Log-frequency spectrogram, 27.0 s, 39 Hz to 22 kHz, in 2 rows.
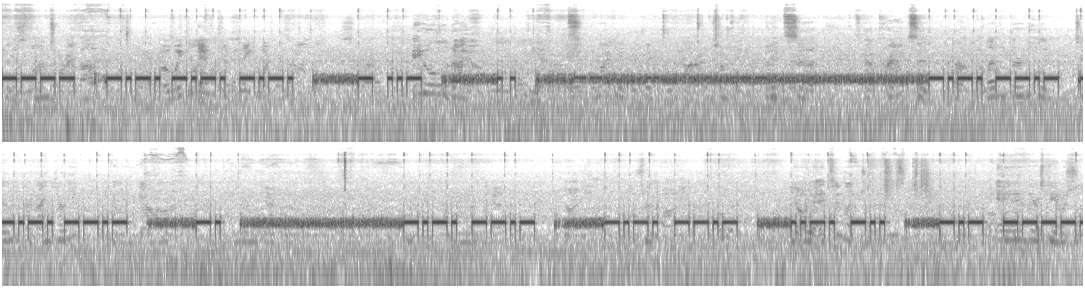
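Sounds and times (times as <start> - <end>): morse code tone: 0.0 - 27.0
radio receiver hiss: 15.4 - 27.0.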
